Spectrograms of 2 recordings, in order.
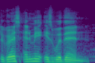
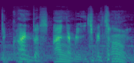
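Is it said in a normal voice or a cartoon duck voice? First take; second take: normal voice; duck voice. First: It is said in his normal voice. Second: It is said in a Donald Duck voice.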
